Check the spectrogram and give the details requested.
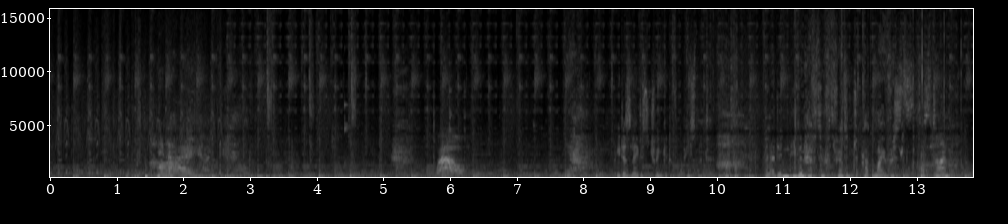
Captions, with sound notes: - Nina. Hi. - Hi! Wow! Yeah, Pieter's latest trinket of appeasement. [Nina chuckles] And I didn't even have to threaten to cut my wrists this time.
